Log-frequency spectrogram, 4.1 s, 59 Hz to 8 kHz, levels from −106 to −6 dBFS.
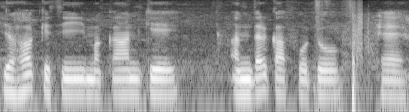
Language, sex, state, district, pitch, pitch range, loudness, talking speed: Hindi, male, Haryana, Charkhi Dadri, 125 Hz, 120-135 Hz, -18 LUFS, 115 wpm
